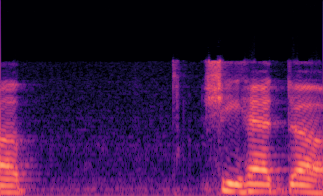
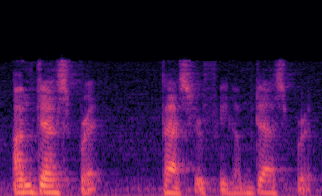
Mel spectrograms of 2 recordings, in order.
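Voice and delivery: pleading softly; 3 semitones lower, 8 dB quieter than usual. Retold or imitated. Daughter pleading for dying father.

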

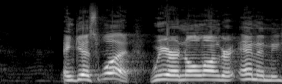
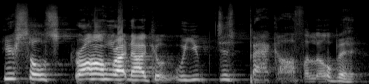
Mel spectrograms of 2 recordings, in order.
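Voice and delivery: quiet plea; 3 semitones lower, 7 dB quieter than usual. Retold or imitated. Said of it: "I would say".

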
